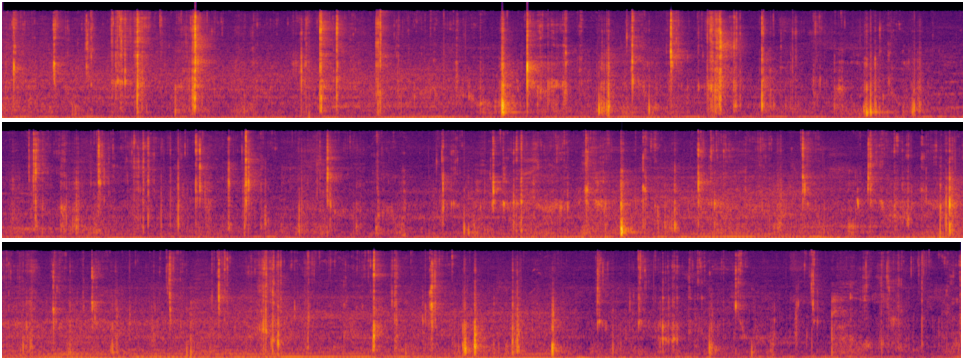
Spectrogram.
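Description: Close-miked chewing of a mouthful of beef curry and rice eaten by hand: many short, sharp, irregular mouth clicks and smacks.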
